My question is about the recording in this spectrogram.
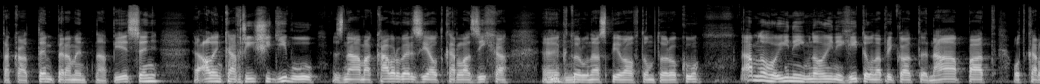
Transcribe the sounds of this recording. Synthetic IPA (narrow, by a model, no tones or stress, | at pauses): t̪akaːt̪ɛmpɛɾamɛnt̪naːpɪɛsɛɲa̰lɛŋkavriːʃiɟiʋuznaːmakaʋɾɔʋɛɾziaɔt̪kaɾlazixakt̪ɔɾuːnaspɪɛʋalft̪ɔmt̪ɔɾɔkua̰mnɔɦɔiniːɣmnɔɦɔiniːɣɦit̪ɔʊapɾiːklad̪naːpat̪ɔt̪kaɾ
